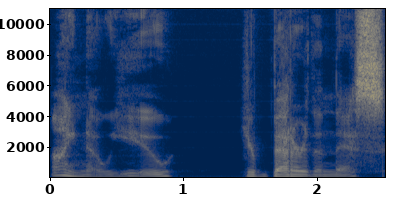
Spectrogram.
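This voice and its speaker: A man's growling put-on character voice at a medium pitch, fairly slow, with ordinary pitch variation and a dry, close sound with no echo. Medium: read story. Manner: weary.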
